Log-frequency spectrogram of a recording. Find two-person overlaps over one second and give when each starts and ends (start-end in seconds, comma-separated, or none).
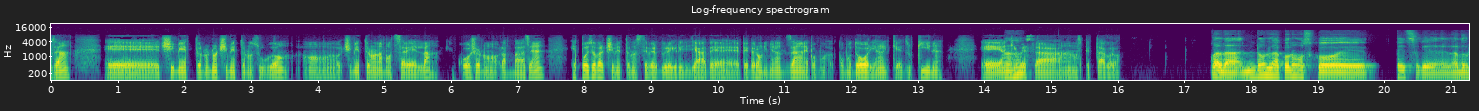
none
